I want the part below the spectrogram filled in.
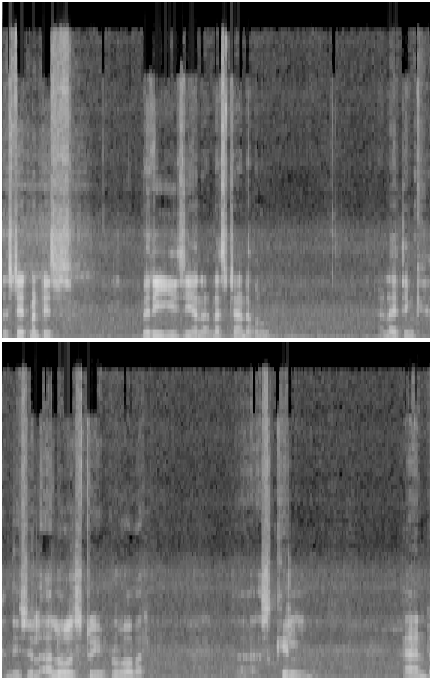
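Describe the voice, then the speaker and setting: With long, frequent pauses, a man speaks at a medium pitch with fairly even intonation against noticeable background noise. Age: 70s. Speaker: professor of anatomy, student testimonial. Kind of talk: testimony. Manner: halting, with many fillers.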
